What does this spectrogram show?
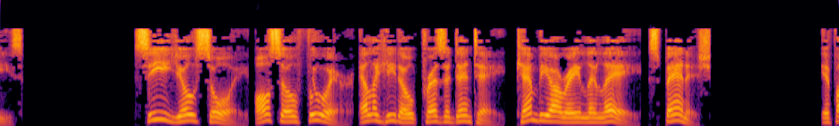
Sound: Spanish

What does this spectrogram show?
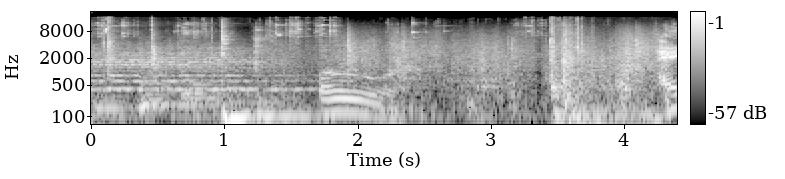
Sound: keys jangle

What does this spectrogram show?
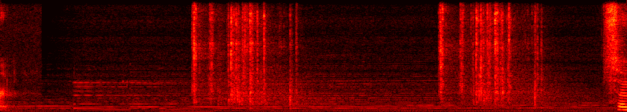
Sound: projection slide sounds

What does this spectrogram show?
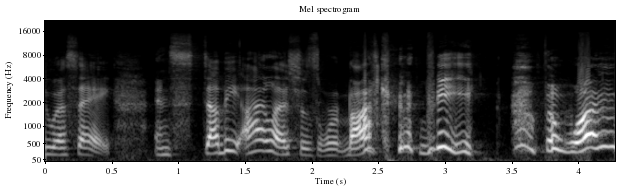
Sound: laughing

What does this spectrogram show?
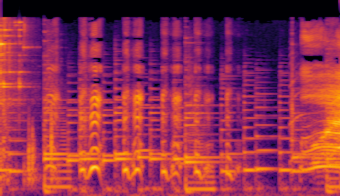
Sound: crashes; cries

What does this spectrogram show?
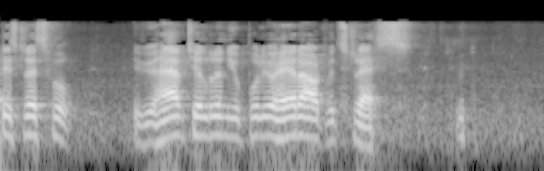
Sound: laughs

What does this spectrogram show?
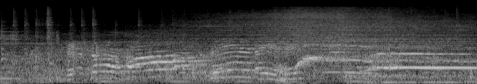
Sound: cheering

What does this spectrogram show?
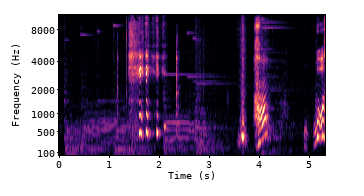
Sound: bat giggles

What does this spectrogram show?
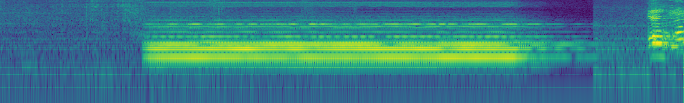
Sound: car horn honking

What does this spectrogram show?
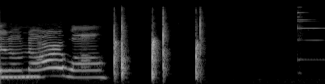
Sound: clap, clap, clap; bell dings

